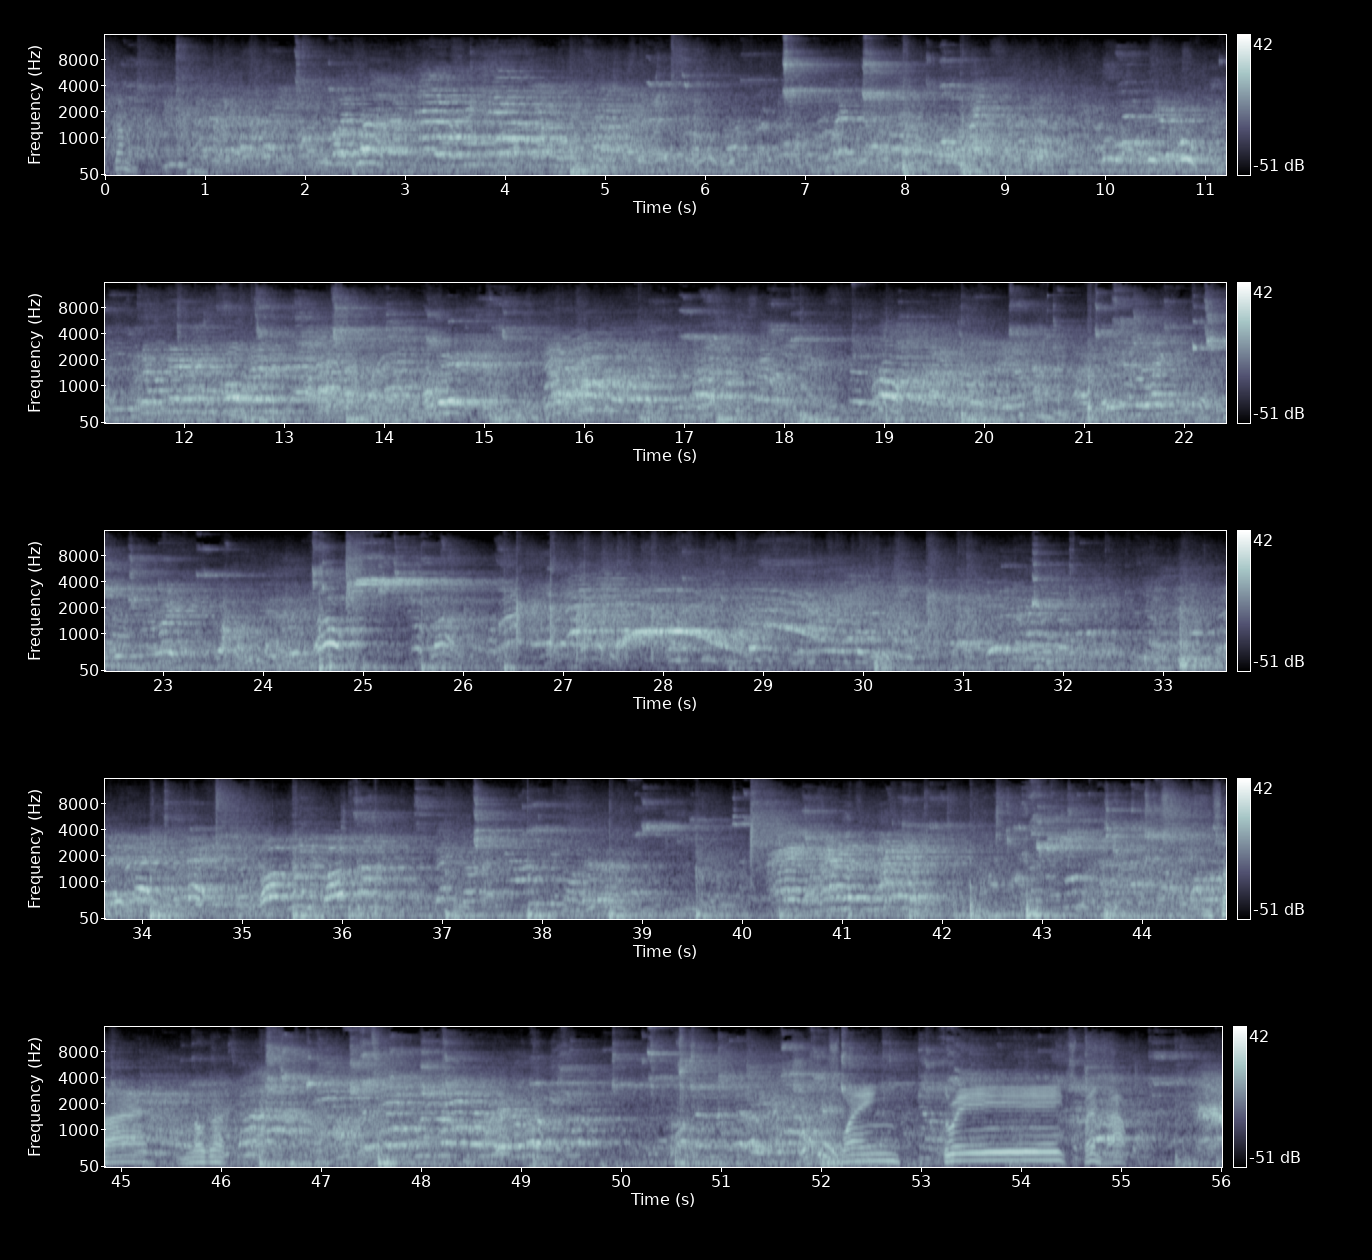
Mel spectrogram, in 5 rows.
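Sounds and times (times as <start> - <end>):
voices and calls echoing: 0.0 - 56.0.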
